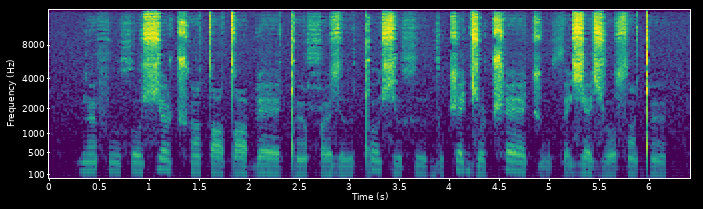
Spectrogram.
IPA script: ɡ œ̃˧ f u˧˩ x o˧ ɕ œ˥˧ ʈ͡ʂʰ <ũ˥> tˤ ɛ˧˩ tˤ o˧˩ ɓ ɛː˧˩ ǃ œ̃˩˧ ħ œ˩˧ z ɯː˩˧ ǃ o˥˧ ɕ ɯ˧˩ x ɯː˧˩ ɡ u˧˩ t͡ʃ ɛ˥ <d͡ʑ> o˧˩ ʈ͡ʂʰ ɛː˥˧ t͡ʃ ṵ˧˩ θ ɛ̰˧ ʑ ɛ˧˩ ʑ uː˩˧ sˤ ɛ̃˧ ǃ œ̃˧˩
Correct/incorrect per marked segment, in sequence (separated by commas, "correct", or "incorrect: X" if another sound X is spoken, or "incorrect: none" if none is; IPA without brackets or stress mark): incorrect: ũ˧, correct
